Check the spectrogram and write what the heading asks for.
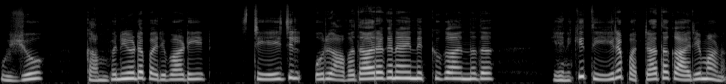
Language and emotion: Malayalam, fearful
